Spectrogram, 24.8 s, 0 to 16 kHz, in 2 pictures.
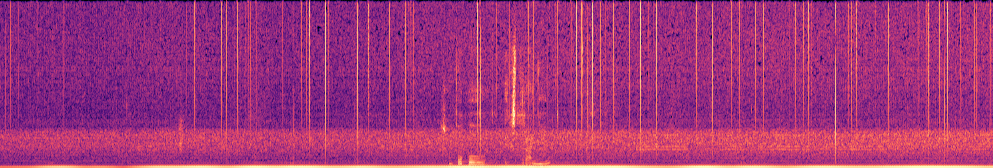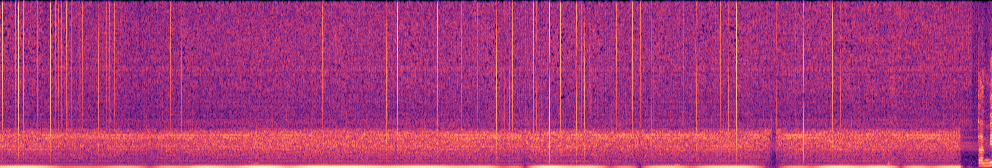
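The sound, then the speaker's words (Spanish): A sonification of internal sound waves too low to hear, their frequency multiplied 42,000 times to become audible: a steady, loud low drone with stacked humming tones, continuous throughout, with faint static crackle and scattered clicks. No one speaks. “eso provoca ondas sonoras que no podemos escuchar porque son muy graves, pero si multiplicamos por 42.000 veces su frecuencia, entonces ya entran dentro del rango de sonidos que podemos escuchar.”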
